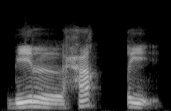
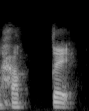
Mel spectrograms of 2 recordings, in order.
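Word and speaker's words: بالحق: Bilhaqqi. Bilhaqqi. Nah coba ee bareng-bareng nih. Bil bilhaqqi. Bilhaqqi. Iya. Ya, haqqi ya, jangan haqe.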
